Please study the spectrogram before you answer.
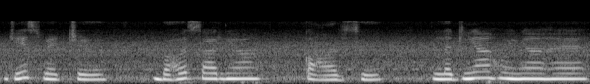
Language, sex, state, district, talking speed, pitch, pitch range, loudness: Punjabi, female, Punjab, Kapurthala, 80 wpm, 255 Hz, 240-265 Hz, -12 LUFS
